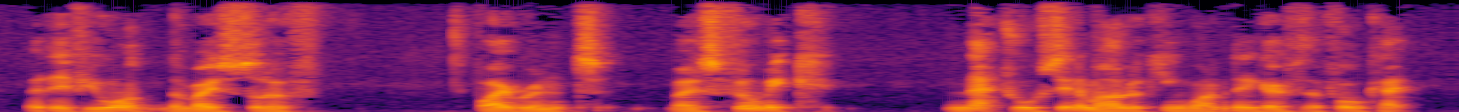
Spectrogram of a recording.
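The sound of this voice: A man's put-on character voice, husky and very deep and low in pitch, with fairly even intonation, a moderate pace and long, frequent pauses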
